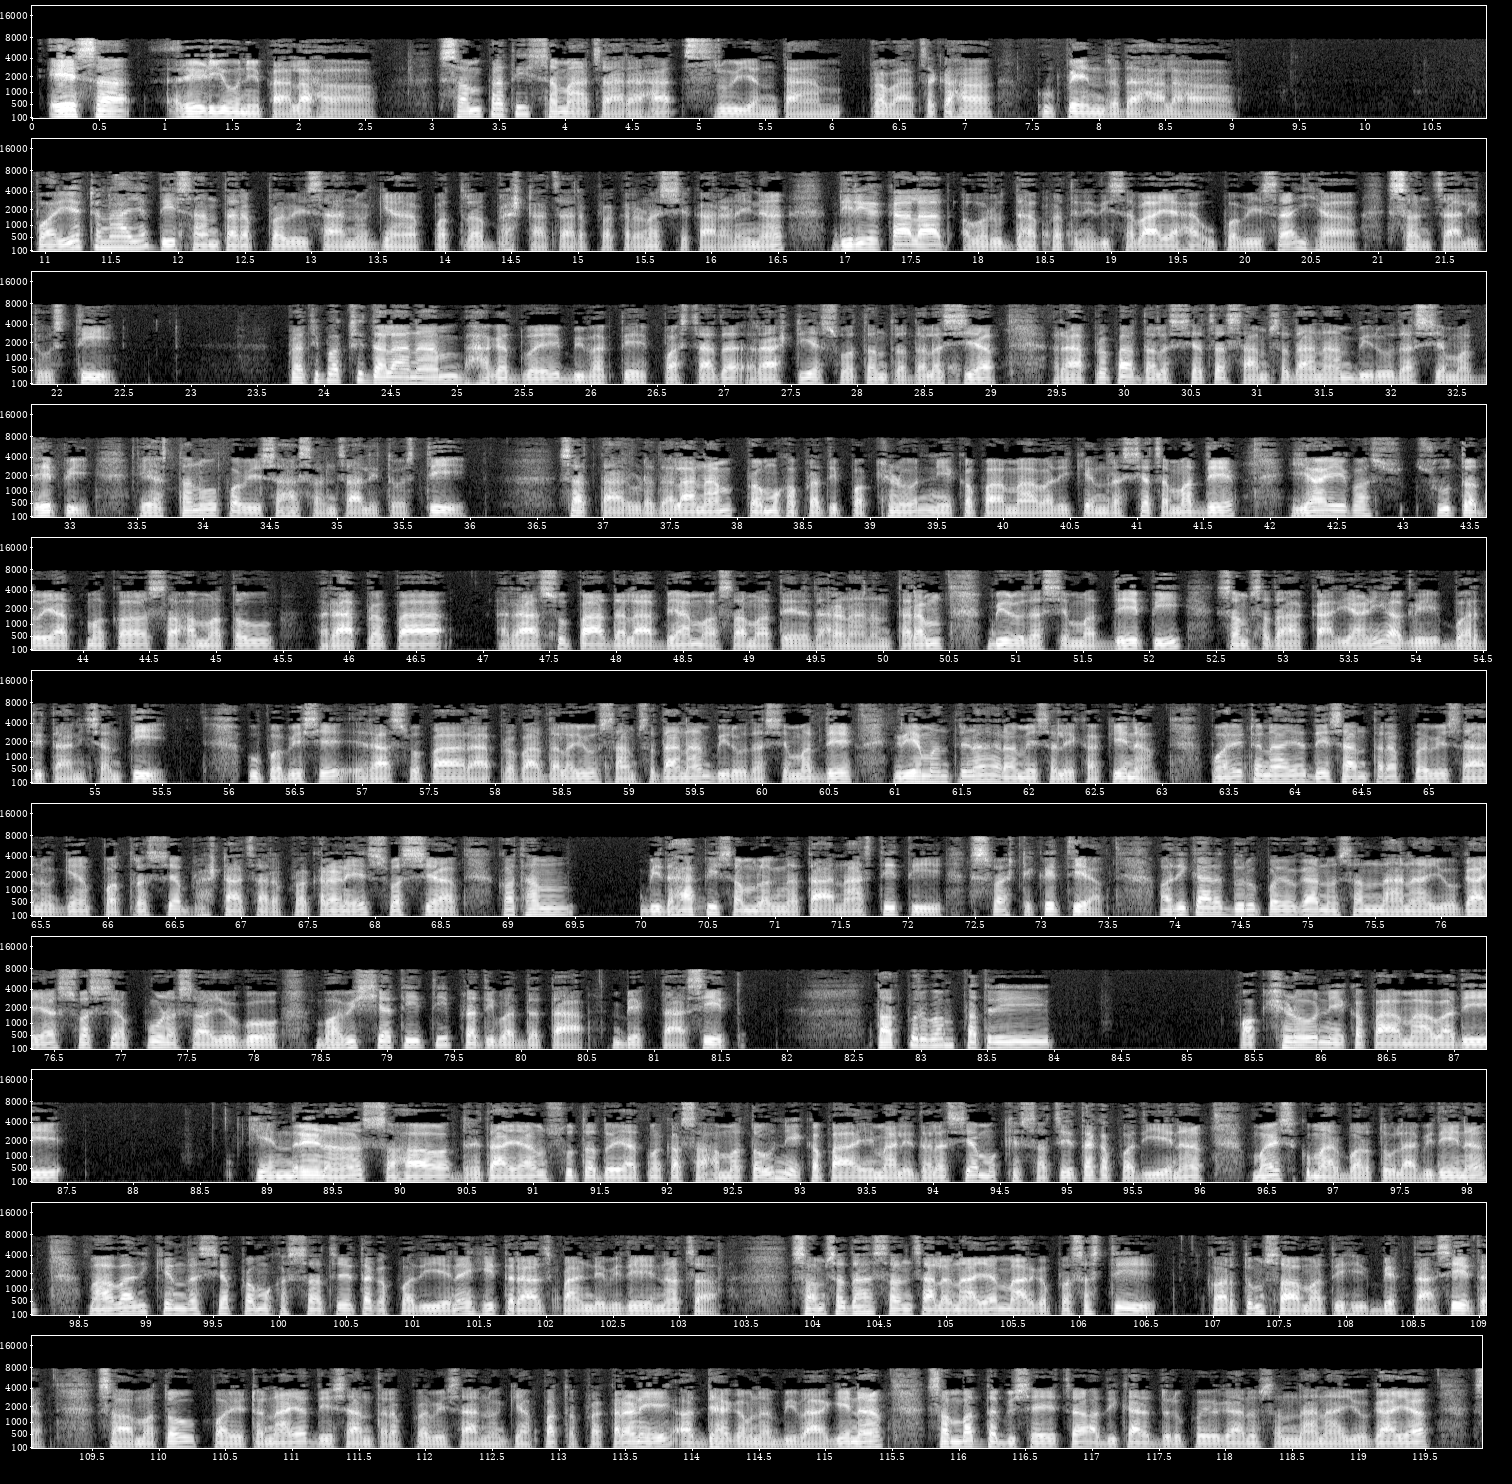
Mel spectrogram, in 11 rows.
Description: संस्कृत समाचार : ३१ जेठ , २०८२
